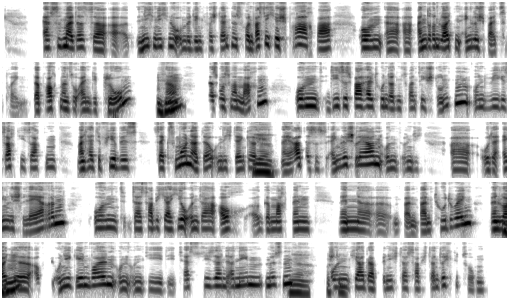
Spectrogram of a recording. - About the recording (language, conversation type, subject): German, podcast, Wie integrierst du Lernen in einen vollen Tagesablauf?
- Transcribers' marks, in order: stressed: "lehren"; in English: "Tutoring"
